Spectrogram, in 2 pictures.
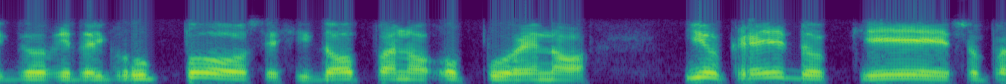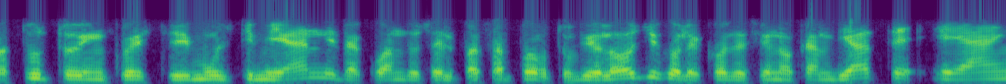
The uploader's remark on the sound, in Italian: al telefono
